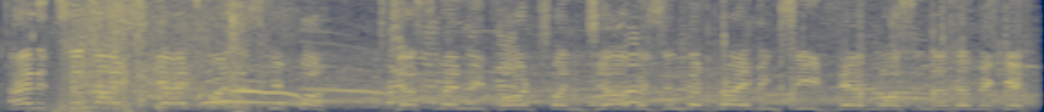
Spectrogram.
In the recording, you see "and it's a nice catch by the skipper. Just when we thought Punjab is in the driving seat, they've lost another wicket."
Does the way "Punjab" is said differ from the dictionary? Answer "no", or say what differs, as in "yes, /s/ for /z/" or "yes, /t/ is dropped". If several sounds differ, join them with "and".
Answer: yes, /f/ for /p/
